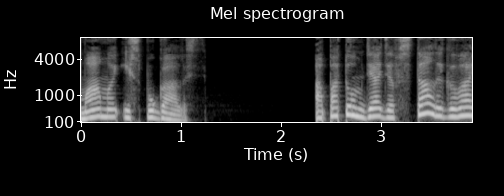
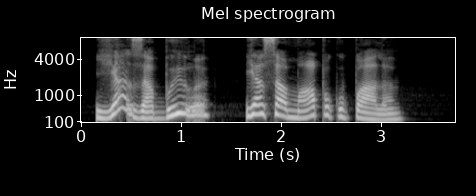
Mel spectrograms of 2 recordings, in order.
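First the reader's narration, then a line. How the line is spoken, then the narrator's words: Mother speaking laughing. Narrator (Russian): Мама тоже засмеялась и говорит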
